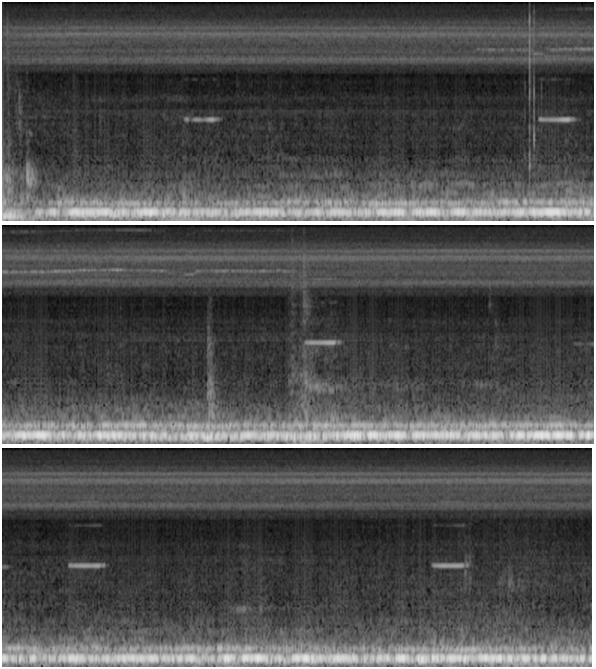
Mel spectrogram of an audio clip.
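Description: A Westinghouse hydraulic elevator at a Holiday Inn in St. Louis, Missouri, descends with a steady low hum and drone from its hydraulic motor, broken by a few faint clicks and beeps across the ride, and nobody speaks.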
